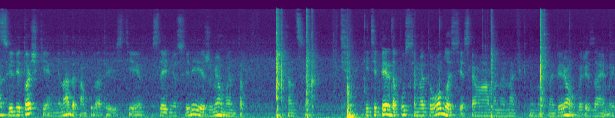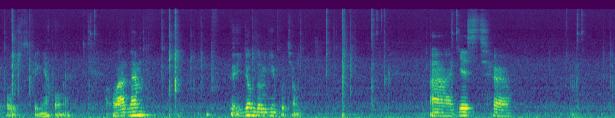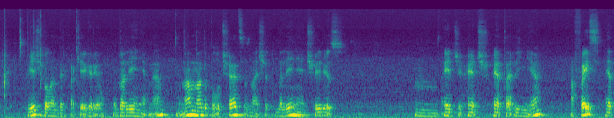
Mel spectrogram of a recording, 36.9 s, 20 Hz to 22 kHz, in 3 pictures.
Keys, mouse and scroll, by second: 7.3-7.6 scroll up 2, 7.8 shift+middle click, 8.8 middle click, 9.8 x, 11.5-12.3 scroll down 3, 12.6 ctrl+z, 13.2 scroll up 2, 14.1 click, 15.9 3, 15.9 4, 15.9 e, 16.2 e, 19.2 2, 19.7 click, 20.6 3, 21.3 click, 23.8 shift+click, 26.2 x.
